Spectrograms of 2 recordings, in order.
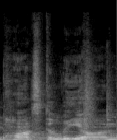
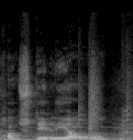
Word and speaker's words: Ponce de Leon: I think it's important to say, in Atlanta we say Ponce de Leon, not Ponce de Leon, and DeKalb is pronounced DeKalb, not DeKalb.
